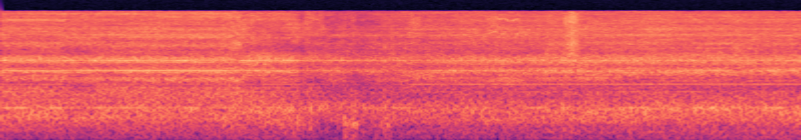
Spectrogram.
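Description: Wagner electric heat gun running steadily, a rush of blown air with a thin high whine over it.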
